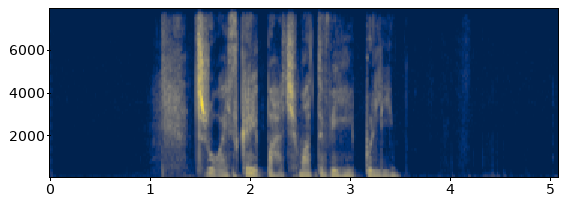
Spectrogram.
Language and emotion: Russian, angry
